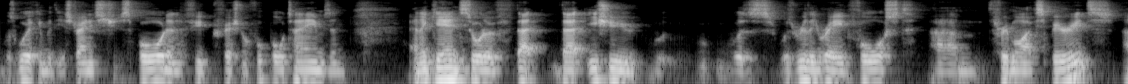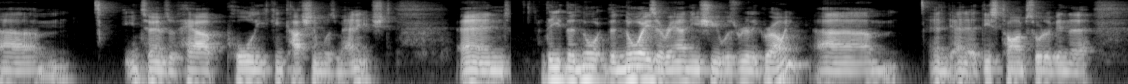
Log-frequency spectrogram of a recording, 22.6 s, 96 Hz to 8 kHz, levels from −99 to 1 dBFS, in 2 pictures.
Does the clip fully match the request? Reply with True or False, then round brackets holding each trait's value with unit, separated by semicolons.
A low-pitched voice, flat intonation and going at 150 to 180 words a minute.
True (105 Hz; 1.5 semitones; 165 wpm)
